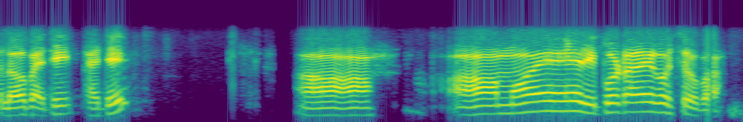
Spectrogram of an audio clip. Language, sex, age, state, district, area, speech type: Assamese, male, 60+, Assam, Morigaon, rural, conversation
